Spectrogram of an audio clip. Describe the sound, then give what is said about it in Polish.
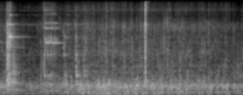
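A few bright clinks of two drinking glasses ring out near the start as they are set out for a test of pouring hot and cold water, followed by a softer tap, over a steady low background hum with no talking. “No dobra, to bierzemy dwie szklanki.”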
